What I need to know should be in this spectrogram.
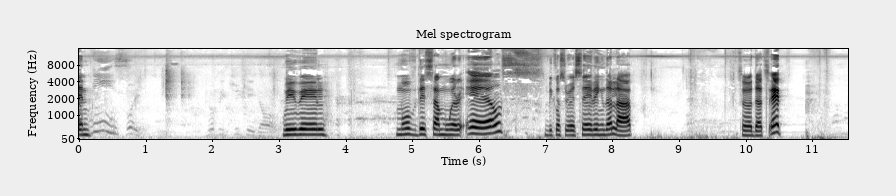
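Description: A child talks in a high voice close by.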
